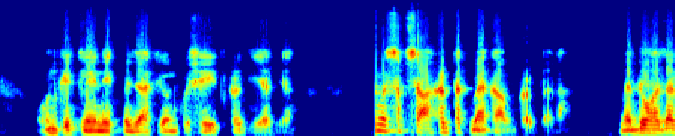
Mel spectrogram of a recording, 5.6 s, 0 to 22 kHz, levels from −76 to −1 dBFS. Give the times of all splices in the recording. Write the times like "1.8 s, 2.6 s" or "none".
3.1 s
